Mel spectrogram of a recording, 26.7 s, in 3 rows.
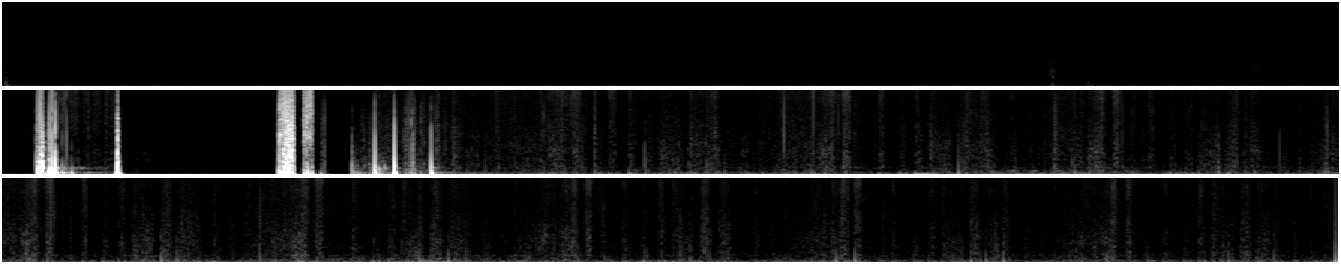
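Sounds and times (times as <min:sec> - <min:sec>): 
vinyl record noise: 0:09.2 - 0:09.8, 0:10.8 - 0:26.7.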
